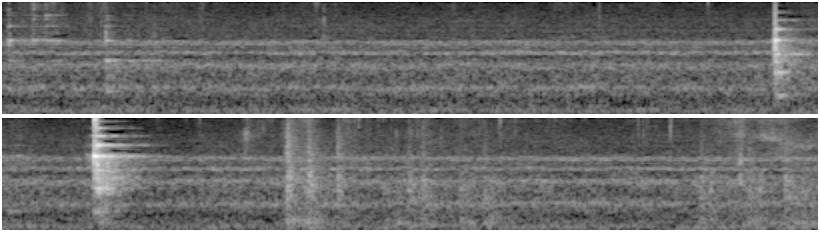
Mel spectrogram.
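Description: Soft wet sounds of a floured fish fillet being turned in beaten egg in a ceramic bowl, with two sharp clinks against the bowl about halfway through, the second louder and briefly ringing, over a steady background hum.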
